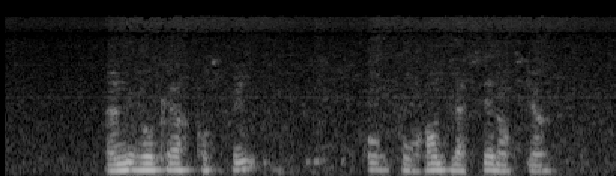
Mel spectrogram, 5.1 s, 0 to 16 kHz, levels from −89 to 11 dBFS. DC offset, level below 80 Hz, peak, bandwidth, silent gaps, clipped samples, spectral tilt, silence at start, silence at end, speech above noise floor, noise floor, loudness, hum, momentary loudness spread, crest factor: under 0.1%; -60 dBFS; -14 dBFS; 11.5 kHz; none; under 0.1%; -8.5 dB/octave; 0.9 s; 0.55 s; 32 dB; -60 dBFS; -29 LUFS; none; 21 LU; 16 dB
